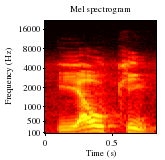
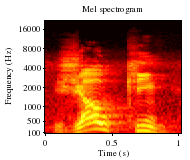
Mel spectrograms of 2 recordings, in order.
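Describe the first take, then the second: First: The name begins with a Y sound. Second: The name begins with a J sound. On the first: This is the original form of the name. The speaker calls it right. "mas é Iauquim" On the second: This is the later spelling-based form. The speaker calls it wrong. "tá falando Jauquim"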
